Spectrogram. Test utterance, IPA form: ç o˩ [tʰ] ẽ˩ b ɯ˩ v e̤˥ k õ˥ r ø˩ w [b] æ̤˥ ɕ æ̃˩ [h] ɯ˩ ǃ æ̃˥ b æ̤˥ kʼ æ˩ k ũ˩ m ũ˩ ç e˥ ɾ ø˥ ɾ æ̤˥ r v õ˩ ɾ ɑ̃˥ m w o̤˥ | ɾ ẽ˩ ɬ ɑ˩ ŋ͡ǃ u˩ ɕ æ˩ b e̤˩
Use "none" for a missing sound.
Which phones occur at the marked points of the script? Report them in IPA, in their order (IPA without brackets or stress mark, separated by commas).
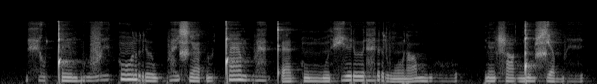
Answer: ǃ, b, ʔ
